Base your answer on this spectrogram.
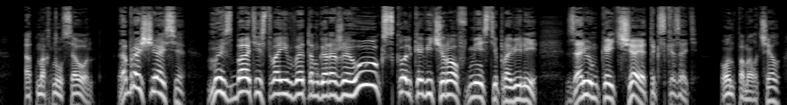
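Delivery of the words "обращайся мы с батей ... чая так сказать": gruff mechanic voice. Acted.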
